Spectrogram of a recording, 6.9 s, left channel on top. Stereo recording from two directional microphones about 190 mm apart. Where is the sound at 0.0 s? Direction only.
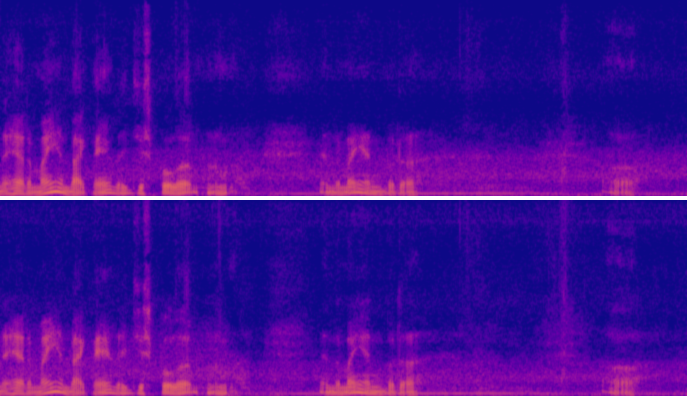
25° left (ahead or behind).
